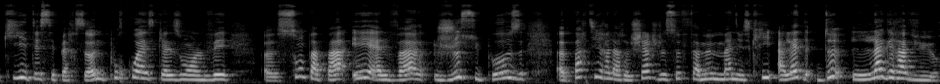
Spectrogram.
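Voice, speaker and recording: Woman, 30s, book vlogger: chatty, hesitant, self-mocking; slightly higher voice. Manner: chatty, many hesitations, laughs at herself. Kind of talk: casual book review chat.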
